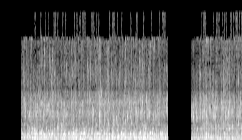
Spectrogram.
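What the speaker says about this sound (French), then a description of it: "je vais rajouter un peu d'eau" Water pours steadily into a pot of broth and vegetables for a smoked chicken tomato sauce, a close, even splashing stream that runs for about three seconds, breaks off briefly, then resumes.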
